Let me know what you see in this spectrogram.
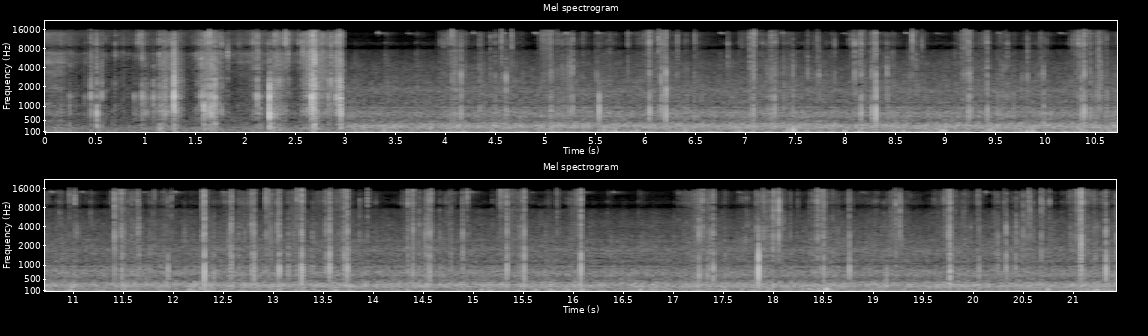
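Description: Handmade paper squishies squeezed and pressed between fingers, the paper crinkling and crackling. Louder, sharper crackles come in the first three seconds, then a steady run of small crackles over low background noise.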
